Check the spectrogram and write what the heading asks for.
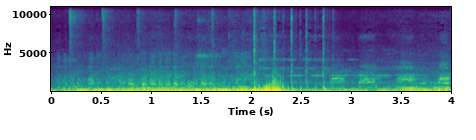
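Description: Kiddie ride soundtrack playing from the ride's speaker, a steady run of music and sound. About three seconds in, a series of short pitched calls starts, about three a second.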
